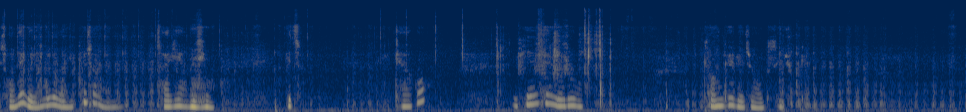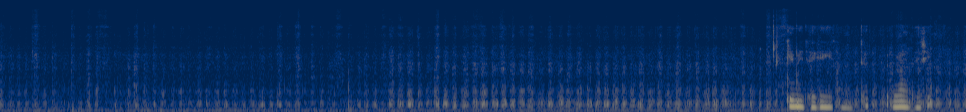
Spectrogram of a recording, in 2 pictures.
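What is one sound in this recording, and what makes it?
A soft pastel scratches across paper.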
